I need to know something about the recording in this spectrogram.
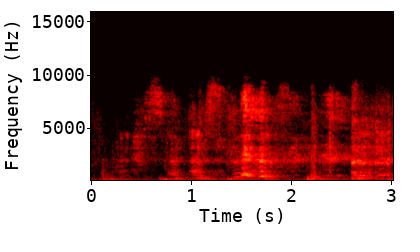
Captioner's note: members whispering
